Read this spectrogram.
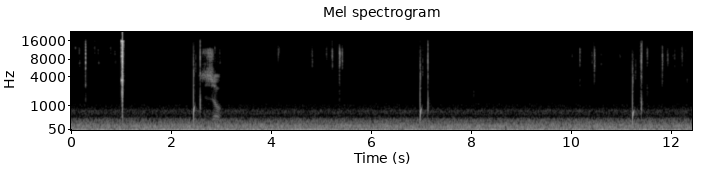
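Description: Short game notification blips sound now and then.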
